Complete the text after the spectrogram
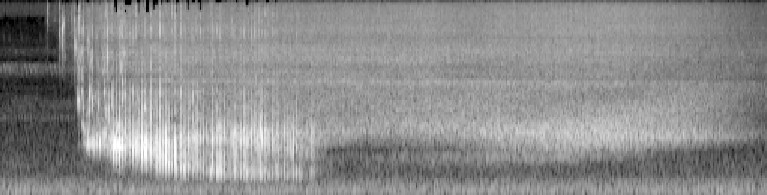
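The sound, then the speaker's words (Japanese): Liquid pours close to the right ear. A loud, splashy stream starts abruptly, then settles into a softer, steady hiss that slowly fades. “それじゃあ、まずは右耳の近くで注ぐね。”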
